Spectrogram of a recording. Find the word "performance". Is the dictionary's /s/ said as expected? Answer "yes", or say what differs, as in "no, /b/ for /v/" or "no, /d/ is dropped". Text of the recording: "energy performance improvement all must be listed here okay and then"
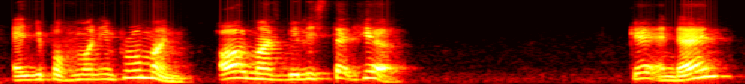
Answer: no, /s/ is dropped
